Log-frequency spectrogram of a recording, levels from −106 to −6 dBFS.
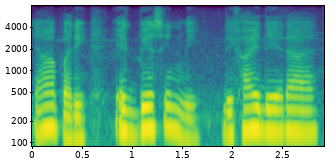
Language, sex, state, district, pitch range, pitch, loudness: Hindi, male, Jharkhand, Ranchi, 120-155 Hz, 145 Hz, -14 LUFS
